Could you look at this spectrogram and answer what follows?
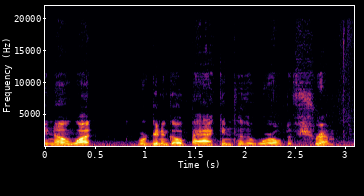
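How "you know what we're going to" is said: plain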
